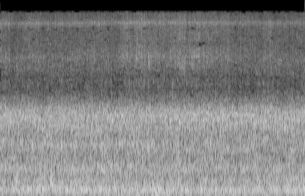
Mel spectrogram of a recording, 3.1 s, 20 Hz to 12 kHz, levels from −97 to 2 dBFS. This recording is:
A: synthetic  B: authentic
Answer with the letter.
B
